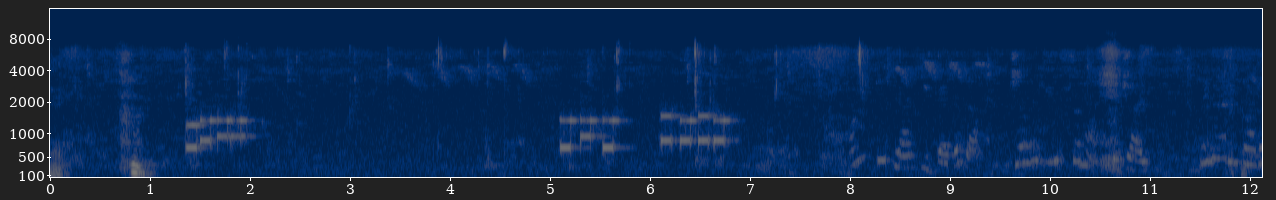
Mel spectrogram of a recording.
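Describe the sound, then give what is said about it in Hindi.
Short bursts of telephone keypad tones beep in quick clusters, a few near the start and more a few seconds later, as someone calls Flipkart help and feedback at midnight, over a noisy background with faint chirps and a brief voice. “आधी रात को कॉल करे हम आज”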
